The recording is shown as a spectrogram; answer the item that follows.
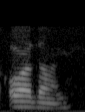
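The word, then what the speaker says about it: Orgone: So when you see their name, how it's spelled, it's O-R-G-O-N-E, but over the O is like a sim, like two dots. So it's like it's a foreign name, but how you would say it is Oregon. Not Oregon like the state.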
